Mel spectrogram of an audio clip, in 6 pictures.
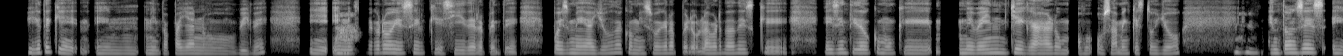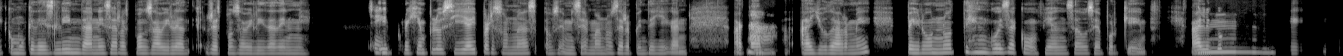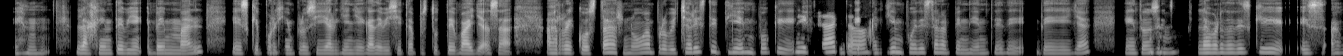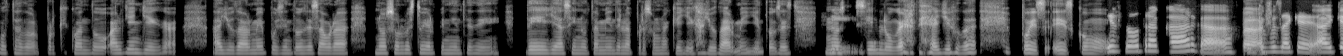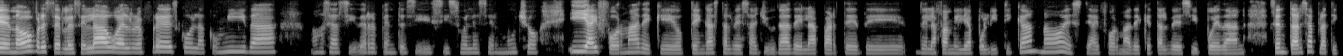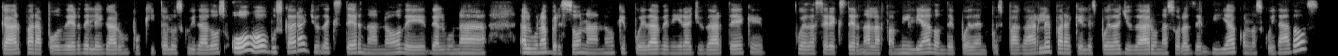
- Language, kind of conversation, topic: Spanish, advice, ¿Cómo puedo manejar la soledad y la falta de apoyo emocional mientras me recupero del agotamiento?
- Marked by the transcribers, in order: other background noise; chuckle; laughing while speaking: "en lugar de ayuda"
